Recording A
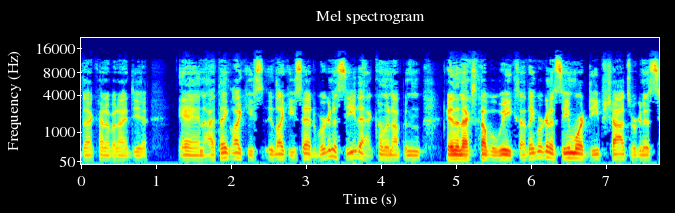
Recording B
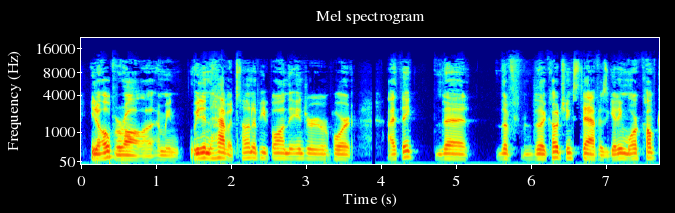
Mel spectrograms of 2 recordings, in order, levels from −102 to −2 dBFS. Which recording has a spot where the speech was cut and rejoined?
B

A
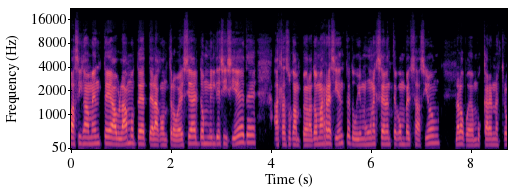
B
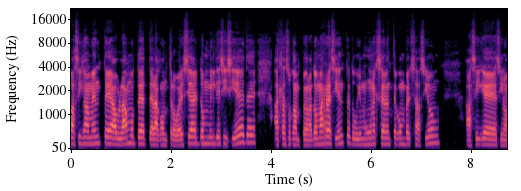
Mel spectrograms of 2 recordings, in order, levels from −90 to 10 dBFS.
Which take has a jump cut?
A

